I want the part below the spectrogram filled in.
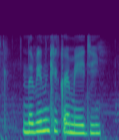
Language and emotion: Russian, neutral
